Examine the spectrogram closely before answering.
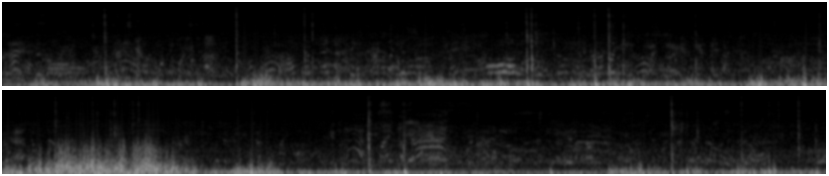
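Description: Players thump a volleyball back and forth outdoors.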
